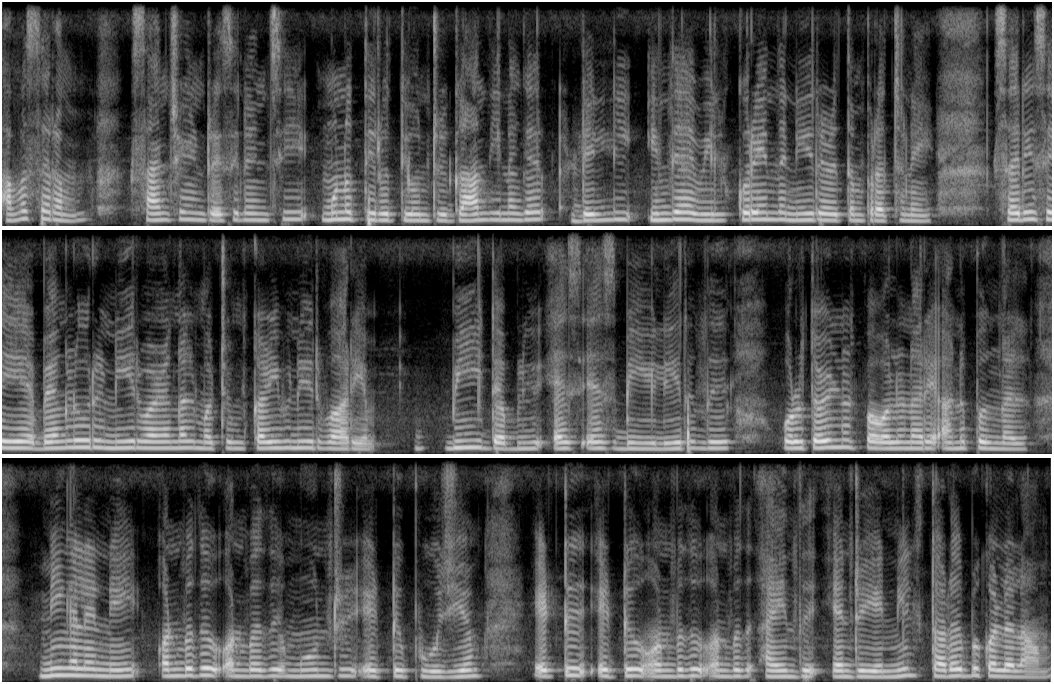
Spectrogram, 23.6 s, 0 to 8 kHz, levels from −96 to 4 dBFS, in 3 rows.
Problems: none marked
